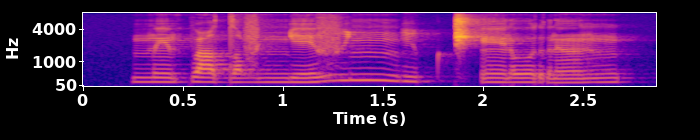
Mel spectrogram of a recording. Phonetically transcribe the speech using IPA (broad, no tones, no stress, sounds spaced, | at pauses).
m ẽ p o dˤ ə v ɲ e v i ɲ ŋ i p t͡ʃʼ ẽ ɾ o r ə̃ ŋ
